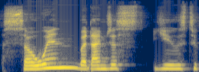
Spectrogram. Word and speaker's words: Samhain: So Halloween with its costumes and pumpkins comes from a very ancient pagan festival called sain. And apparently it's supposed to be pronounced sewen, but I'm just used to call it sain.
